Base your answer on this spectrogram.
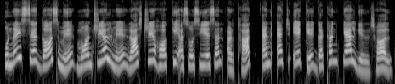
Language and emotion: Maithili, neutral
